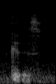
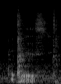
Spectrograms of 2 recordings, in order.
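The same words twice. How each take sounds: The two takes are said the same way.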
